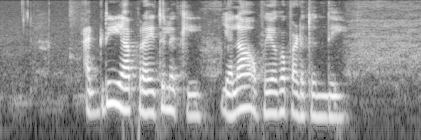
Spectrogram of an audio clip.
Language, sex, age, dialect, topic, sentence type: Telugu, female, 18-24, Utterandhra, agriculture, question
